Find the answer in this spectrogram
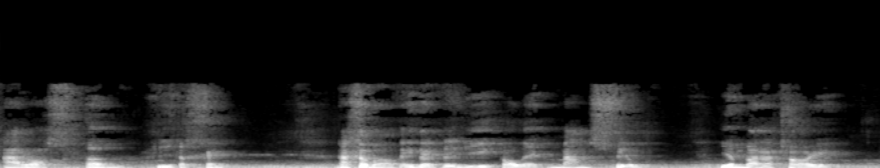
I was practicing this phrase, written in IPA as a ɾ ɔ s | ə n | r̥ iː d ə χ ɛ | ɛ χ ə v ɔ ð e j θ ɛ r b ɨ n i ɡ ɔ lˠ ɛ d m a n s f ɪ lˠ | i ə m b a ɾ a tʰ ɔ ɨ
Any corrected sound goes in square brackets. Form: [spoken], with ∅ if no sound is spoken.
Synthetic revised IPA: a ɾ ɔ s | ə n | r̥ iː d ə χ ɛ | [a] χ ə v ɔ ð e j [ð] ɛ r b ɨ n i ɡ ɔ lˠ ɛ [ɡ] m a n s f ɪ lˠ | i ə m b a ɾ a tʰ ɔ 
